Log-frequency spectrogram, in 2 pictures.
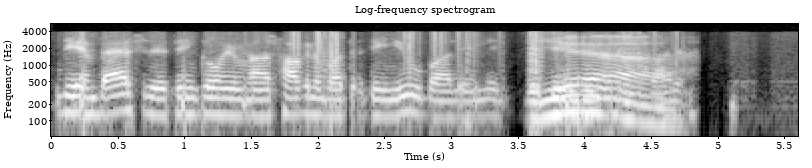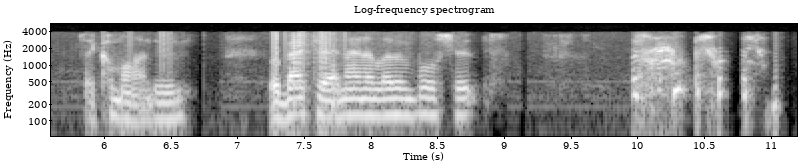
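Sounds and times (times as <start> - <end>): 
speech: 0.1 - 4.9, 5.8 - 9.0
smoker coughing harshly: 10.0 - 11.1.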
